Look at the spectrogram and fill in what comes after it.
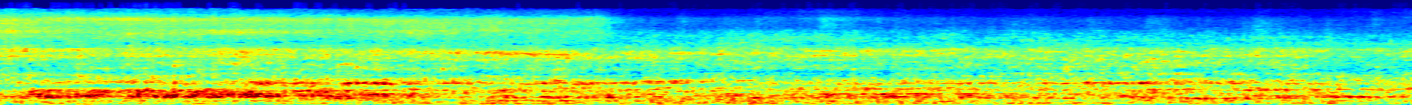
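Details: Loud steady rushing hiss of water flowing through the pipes, easing slightly after a few seconds; loud water flow noise with no obvious cause.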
